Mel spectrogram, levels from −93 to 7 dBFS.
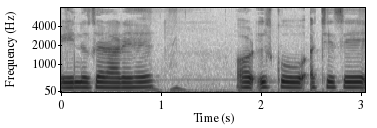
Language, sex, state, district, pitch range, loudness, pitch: Hindi, female, Goa, North and South Goa, 175-185 Hz, -12 LUFS, 180 Hz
